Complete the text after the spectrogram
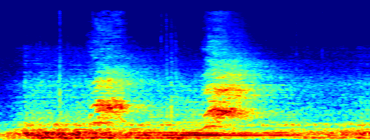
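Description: Young men shout sharply in a large echoing hall.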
